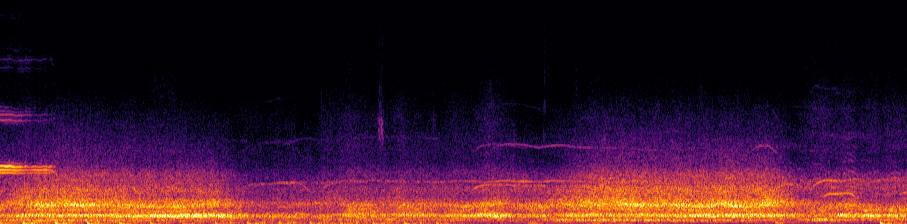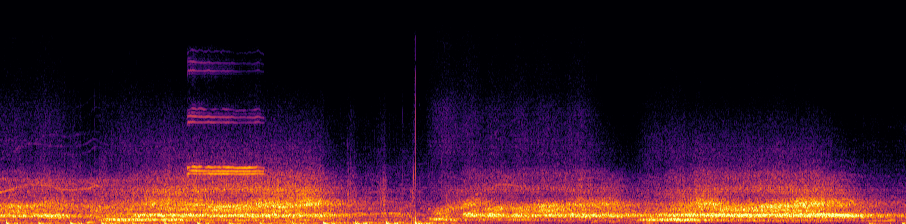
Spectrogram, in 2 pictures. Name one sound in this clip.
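A large stadium crowd chants and sings loudly outdoors.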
